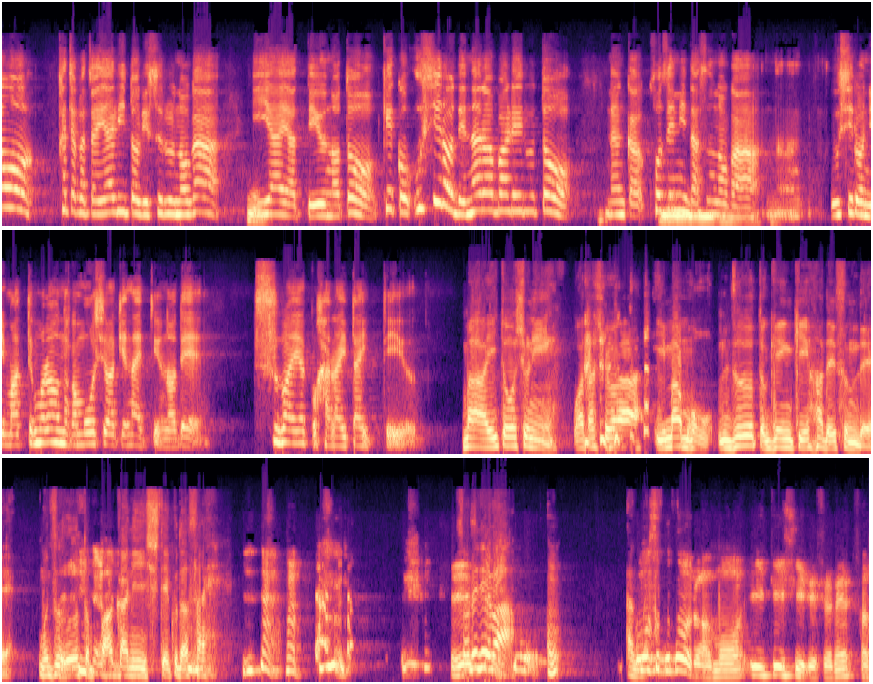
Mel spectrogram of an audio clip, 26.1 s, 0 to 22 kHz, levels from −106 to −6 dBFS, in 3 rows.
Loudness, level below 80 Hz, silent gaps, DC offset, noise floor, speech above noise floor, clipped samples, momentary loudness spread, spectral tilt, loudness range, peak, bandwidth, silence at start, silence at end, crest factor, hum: -11 LUFS; -52 dBFS; none; under 0.1%; -44 dBFS; 33 dB; under 0.1%; 9 LU; -4.5 dB/octave; 3 LU; 0 dBFS; 12.5 kHz; 0 s; 0 s; 12 dB; none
